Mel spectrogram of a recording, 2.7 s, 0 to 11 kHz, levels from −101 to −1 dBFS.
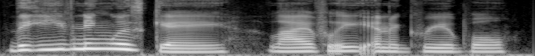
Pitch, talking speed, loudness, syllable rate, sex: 215 Hz, 155 wpm, -18 LUFS, 5.4 syllables/s, female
